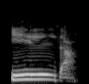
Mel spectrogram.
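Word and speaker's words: 읽다: Cuando ella está aquí, antes de conjugarla, chicos, cuando está aquí, la G no suena. Ese bachim que está delante de la consonante no suena, ¿verdad? Porque la consonante la bloquea. Por eso aquí el verbo leer es ilda.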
